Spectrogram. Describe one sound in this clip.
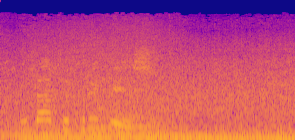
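A young man talks briefly and casually into a close microphone.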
